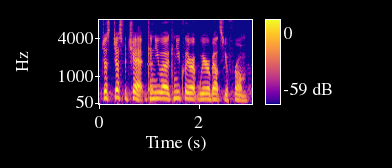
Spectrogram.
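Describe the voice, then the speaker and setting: A man's voice: sits high, brisk, vocal fry. A man hosting a live-streamed interview, chatty and rambling, with frequent restarts and checks like "is that correct?". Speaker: livestream host interviewing developers.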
